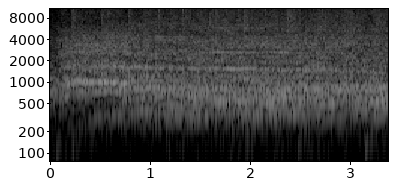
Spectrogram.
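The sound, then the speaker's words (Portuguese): A large crowd in Maceió boos Arthur Lira, president of Brazil's Chamber of Deputies, as he is announced at President Lula's handover of 914 Minha Casa Minha Vida housing units: a continuous, steady roar of many voices, holding an even loudness throughout with no pauses and no single speaker standing out. “Eu duvido que um morador que vai ser atendido por essas casas esteja vaiando hoje.”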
